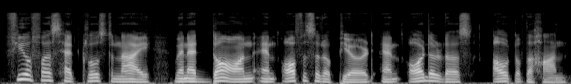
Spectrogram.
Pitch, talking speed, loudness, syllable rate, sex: 135 Hz, 210 wpm, -18 LUFS, 5.3 syllables/s, male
